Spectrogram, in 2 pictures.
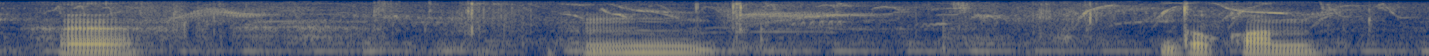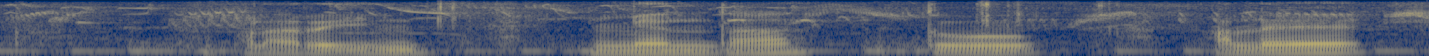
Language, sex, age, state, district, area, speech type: Santali, male, 18-30, West Bengal, Uttar Dinajpur, rural, spontaneous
